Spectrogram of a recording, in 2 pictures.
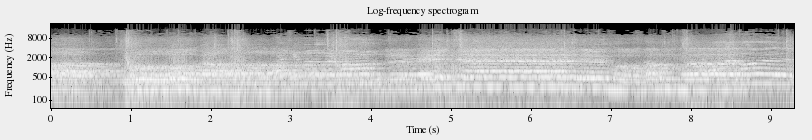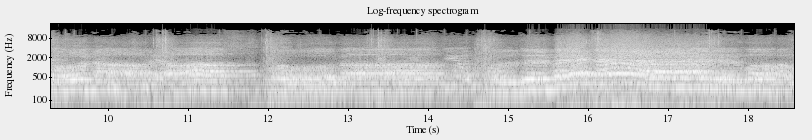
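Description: A large crowd of men chanting a mourning lament (noha) together, with sharp chest-beating slaps (matam) coming roughly once a second.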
